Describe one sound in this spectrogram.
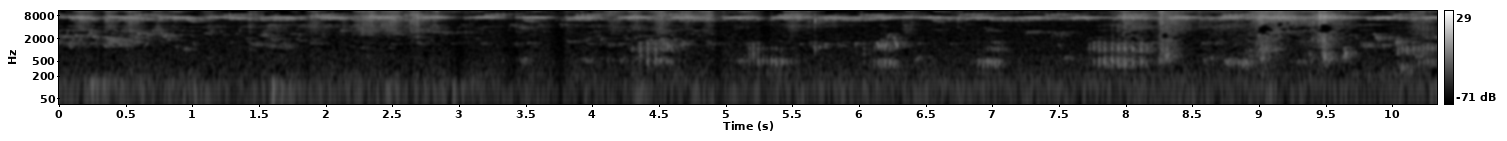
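Cuttings rustle as they are pressed into loose soil.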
